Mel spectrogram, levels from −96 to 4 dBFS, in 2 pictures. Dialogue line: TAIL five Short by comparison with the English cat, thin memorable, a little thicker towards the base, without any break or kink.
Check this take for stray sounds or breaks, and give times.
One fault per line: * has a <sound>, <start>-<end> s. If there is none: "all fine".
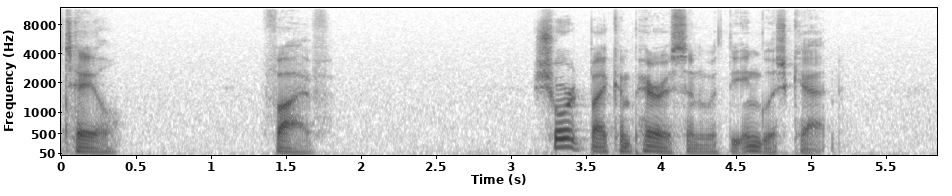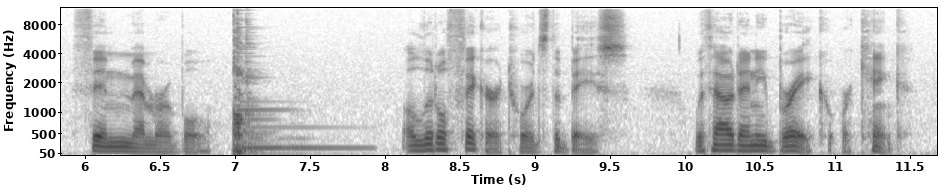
* has a thud, 7.0-8.0 s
